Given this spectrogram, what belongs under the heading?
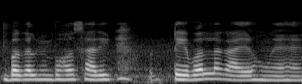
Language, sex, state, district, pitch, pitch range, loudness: Hindi, female, Jharkhand, Garhwa, 220 Hz, 210-225 Hz, -18 LUFS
